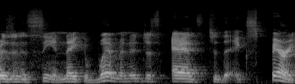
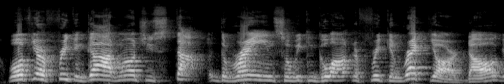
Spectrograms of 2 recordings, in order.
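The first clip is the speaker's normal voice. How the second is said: higher and louder, teasing jab at a self-made god; mocking taunt; 6 semitones higher, 10 dB louder than usual. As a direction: needle him loudly for the laughs. Mocking cellmate who claims godhood.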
